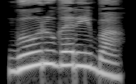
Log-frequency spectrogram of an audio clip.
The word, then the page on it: ಗೋರುಗರೀಬ: Kannada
